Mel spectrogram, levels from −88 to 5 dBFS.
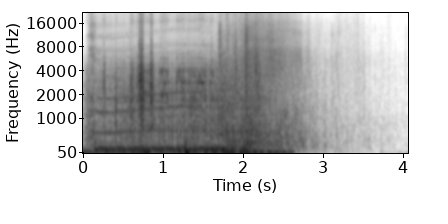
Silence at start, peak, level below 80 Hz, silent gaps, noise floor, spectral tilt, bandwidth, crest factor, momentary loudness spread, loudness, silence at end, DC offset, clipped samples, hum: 0 s; 0 dBFS; -18 dBFS; none; -56 dBFS; -4 dB/octave; over 20 kHz; 12 dB; 12 LU; -11 LUFS; 1.25 s; under 0.1%; 0.2%; none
